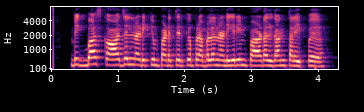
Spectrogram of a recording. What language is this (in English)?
Tamil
